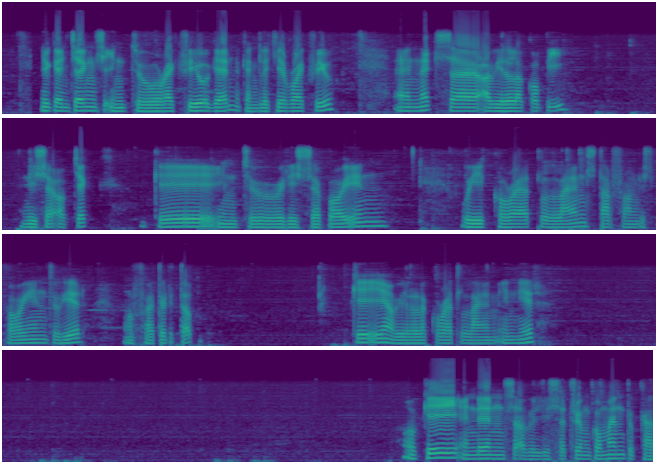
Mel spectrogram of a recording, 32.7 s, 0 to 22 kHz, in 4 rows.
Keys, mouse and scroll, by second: 0.2 Escape, 0.4 typing, 1.6 click, 1.6 typing, 3.9-4.4 scroll down 1, 4.4 middle click, 4.9-5.5 scroll up 1, 5.5 middle click, 7.2-8.1 typing, 8.5 click, 10.4 space, 10.7 scroll down 1, 11.0 middle click, 11.5 click, 13.5-14.1 scroll up 1, 14.1 middle click, 14.9 l, 15.1 space, 16.2 click, 18.3 space, 19.1 click, 20.3 space, 20.5 scroll down 1, 20.7 middle click, 21.1-21.4 scroll up 1, 21.4 space, 22.2 click, 24.8 space, 25.6 click, 27.0 space, 28.1 click, 29.1-31.7 typing, 29.6 scroll down 1, 30.2 middle click, 32.3 click.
